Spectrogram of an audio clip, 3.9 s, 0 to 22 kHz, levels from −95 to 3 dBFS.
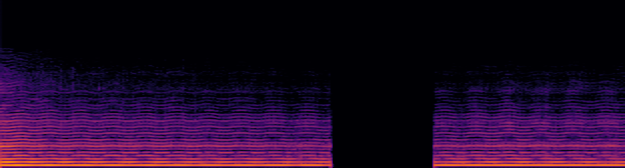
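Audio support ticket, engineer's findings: Playback stall, 2.06 to 2.71 s. Output drops to silence mid-flow for about 0.65 s, then sound resumes. Probable component: player output path. Mechanism: likely buffer underrun or blocked playback thread starving the device, so nothing reaches the output until data or the thread recovers.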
